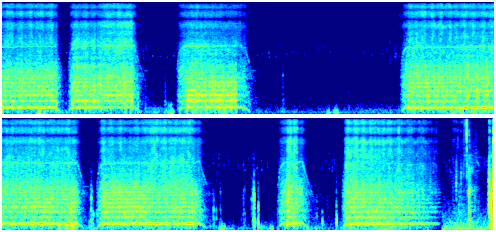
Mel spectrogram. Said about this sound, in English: Using the orbital sander as a way to flatten the planks, but also remove dirt and clean them before gluing them together.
